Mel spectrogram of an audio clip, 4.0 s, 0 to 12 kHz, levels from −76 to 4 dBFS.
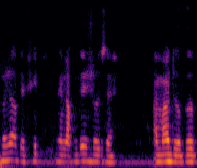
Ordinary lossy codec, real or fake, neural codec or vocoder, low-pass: AAC, 48 kbps; fake; codec, 24 kHz, 1.2 kbps, DualCodec; 10.8 kHz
